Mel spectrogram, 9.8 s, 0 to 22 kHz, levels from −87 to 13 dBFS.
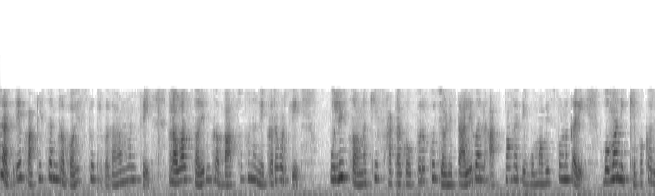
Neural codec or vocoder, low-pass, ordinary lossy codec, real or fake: none; 7.2 kHz; AAC, 16 kbps; real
